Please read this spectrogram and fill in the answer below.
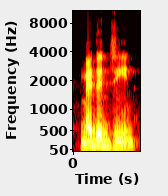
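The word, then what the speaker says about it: Medellín: Colombia एक country है south America continent में, उसकी एक सिटी है मेदेजीन। स्पेलिंग में उसमें डबल एल आता है, मेदेलीन होता है, लेकिन कोलंबियन स्पेनिश में ल को ज बोलते हैं, तो मेदेजीन।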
